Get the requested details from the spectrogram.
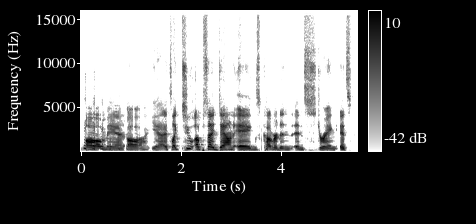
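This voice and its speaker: A woman's voice: fairly low pitch, slow pace, bright, forceful tone, no room sound, rough recording. A woman in her thirties hosting a crude comedy podcast, bawdy and self-mocking, giggling often. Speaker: podcast host.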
